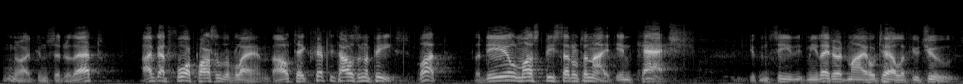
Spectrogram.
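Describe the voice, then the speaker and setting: An actor playing a tough, slangy con man with a gruff wise-guy manner in a vintage radio comedy. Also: medium pitch, expressive, brisk, sharp tone, slight background noise. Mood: smooth, businesslike. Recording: dull vintage radio recording.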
